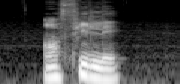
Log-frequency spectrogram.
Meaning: 1. to thread (a needle) 2. to string, to sling (put on a string or sling) 3. to put on (clothes) 4. to hump, to screw
- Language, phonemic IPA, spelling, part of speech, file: French, /ɑ̃.fi.le/, enfiler, verb, Fr-enfiler.ogg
